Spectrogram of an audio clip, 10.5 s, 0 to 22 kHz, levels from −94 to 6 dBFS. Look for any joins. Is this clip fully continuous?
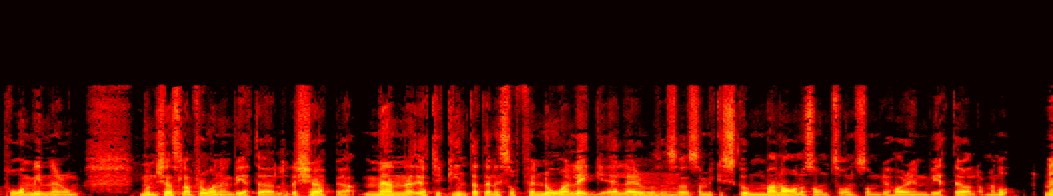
yes; 0 cuts

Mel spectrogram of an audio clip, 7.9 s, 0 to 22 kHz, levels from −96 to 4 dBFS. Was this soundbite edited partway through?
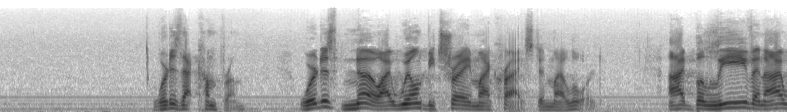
yes; 3 cuts; at 2.6 s, 3.4 s, 4.2 s

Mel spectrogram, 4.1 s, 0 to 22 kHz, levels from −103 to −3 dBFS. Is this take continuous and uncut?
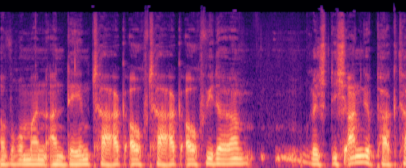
no; 1 cut; at 1.5 s

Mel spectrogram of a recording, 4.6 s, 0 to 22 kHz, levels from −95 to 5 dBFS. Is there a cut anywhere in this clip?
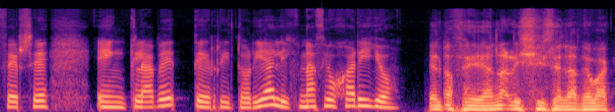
yes; 1 cut; at 3.3 s

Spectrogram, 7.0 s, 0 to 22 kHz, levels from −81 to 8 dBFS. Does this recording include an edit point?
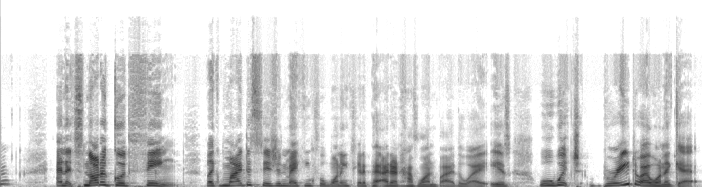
no; 0 cuts

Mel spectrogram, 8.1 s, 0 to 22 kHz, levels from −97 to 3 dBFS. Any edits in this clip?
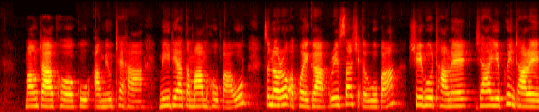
yes; 2 cuts; at 5.4 s, 6.1 s

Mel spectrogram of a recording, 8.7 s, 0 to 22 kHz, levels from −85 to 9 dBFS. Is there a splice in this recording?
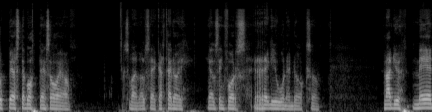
yes; 1 cut; at 7.7 s

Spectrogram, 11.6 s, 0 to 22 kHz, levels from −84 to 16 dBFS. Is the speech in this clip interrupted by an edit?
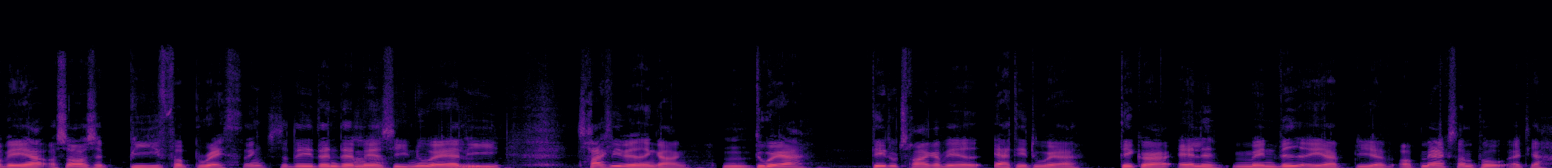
no; 0 cuts

